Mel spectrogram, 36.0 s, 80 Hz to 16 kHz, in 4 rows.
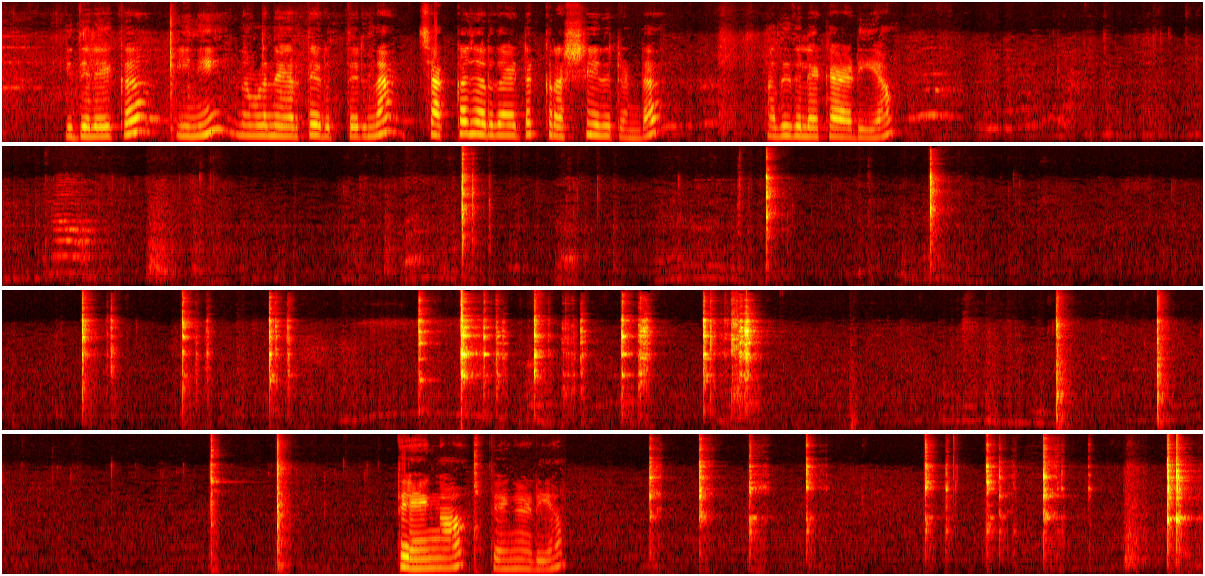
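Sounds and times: spoon clinking against pot: 18.6 - 20.3, 21.1 - 23.8, 28.6 - 29.2, 31.8 - 33.3, 33.9 - 36.0.

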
